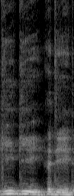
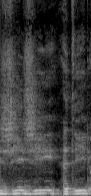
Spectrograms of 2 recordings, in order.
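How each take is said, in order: First: Gigi begins with a hard G sound. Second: Gigi begins with a soft J sound. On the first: "or should it be" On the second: "is it really"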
